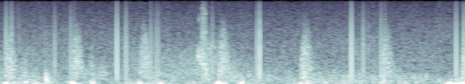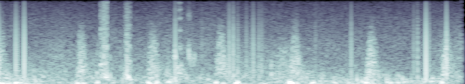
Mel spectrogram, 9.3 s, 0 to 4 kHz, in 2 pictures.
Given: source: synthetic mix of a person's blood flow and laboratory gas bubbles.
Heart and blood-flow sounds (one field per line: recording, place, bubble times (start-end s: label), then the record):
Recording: Doppler ultrasound of blood flow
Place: subclavian vein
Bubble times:
2.00-2.15 s: bubbles
5.67-5.82 s: bubbles
5.92-6.02 s: bubbles
6.42-6.65 s: bubbles
From the record:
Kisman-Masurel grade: 121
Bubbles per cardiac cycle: 1 to 2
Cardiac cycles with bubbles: 10 to 50%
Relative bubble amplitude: barely perceptible (0.100 to 0.250)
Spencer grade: 2 (many but less than half of the cardiac periods contain bubble signals, singularly or in groups)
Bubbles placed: anywhere in the cardiac cycle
